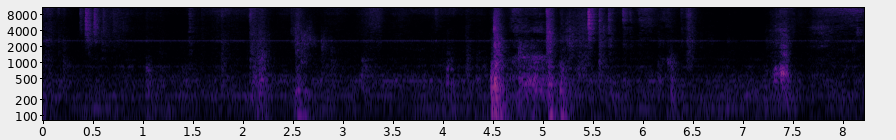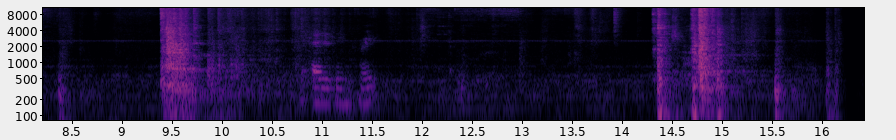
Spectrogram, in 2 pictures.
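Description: Scattered clunks and knocks of an oven door and metal pizza pans as pizzas are put into the oven, the loudest about halfway through and again near the end, with quiet kitchen room sound between.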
